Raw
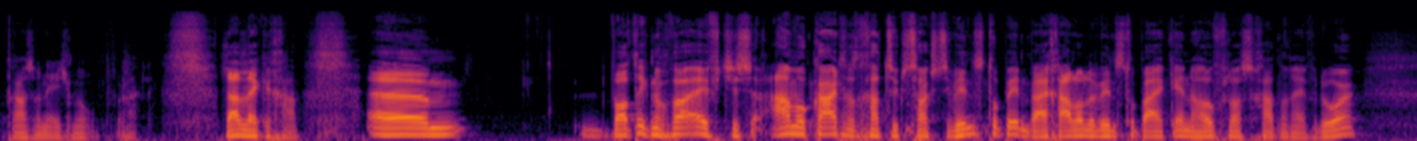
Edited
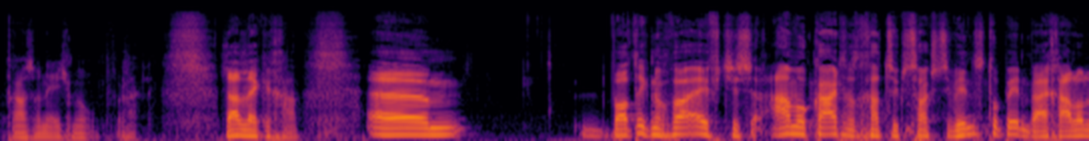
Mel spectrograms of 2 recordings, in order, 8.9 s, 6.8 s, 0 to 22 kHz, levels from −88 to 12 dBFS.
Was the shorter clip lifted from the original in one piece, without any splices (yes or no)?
yes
